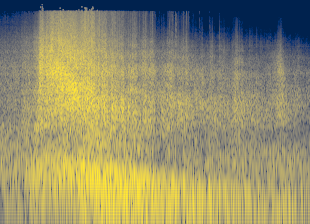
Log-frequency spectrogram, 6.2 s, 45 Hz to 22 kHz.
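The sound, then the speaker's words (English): Military fighter jets (F-22, F-16, F-15 and A-10) roar on an air force base runway at Eielson; a loud, broad jet-engine rumble swells quickly, holds, then slowly eases while staying strong. “This week, F-22, F-16, F-15, and A-10 jets are lining up for takeoff.”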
